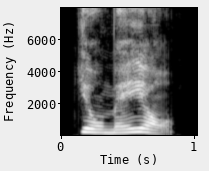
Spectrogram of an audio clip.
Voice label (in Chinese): "有没有", Chinese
